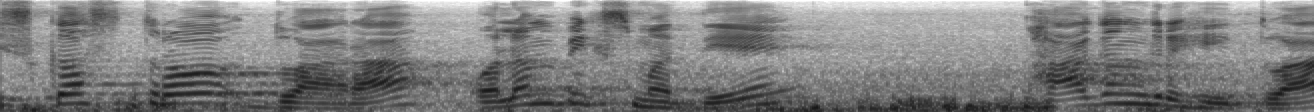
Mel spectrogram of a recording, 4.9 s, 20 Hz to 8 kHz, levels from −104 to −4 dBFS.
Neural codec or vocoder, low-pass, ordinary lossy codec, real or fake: none; none; none; real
